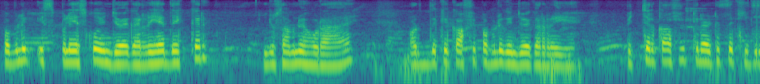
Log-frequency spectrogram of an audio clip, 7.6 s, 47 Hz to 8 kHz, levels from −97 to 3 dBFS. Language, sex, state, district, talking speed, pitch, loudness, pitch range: Hindi, male, Chandigarh, Chandigarh, 215 wpm, 175 Hz, -15 LUFS, 160-195 Hz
